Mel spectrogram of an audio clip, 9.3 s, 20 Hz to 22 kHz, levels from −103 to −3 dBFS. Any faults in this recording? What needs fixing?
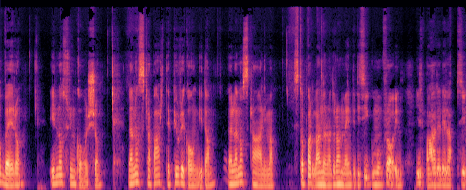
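Channel delay (comb filtering) runs from 7.18 s, just after "parlando naturalmente di", to the end at 9.32 s. One channel arrives around 20 ms behind the other, and when the pair is folded to mono the shared speech cancels at regularly spaced frequencies, starting very low, near 20 Hz. The result is a rough, slightly doubled sound for the rest of the clip. Re-align the channels, or check mono compatibility and timing between channels before summing, so neither side lags.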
